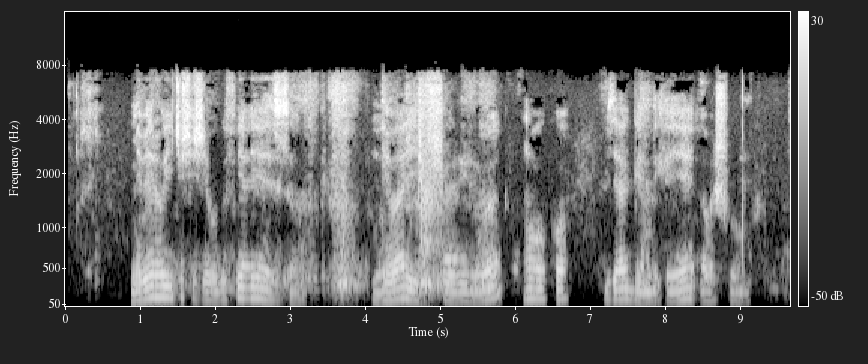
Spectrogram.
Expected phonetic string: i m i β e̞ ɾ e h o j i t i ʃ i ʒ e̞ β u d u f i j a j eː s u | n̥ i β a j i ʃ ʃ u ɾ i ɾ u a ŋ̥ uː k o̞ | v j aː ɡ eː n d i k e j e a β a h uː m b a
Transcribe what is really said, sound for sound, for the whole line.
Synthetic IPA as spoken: i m i β e̞ ɾ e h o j i t͡ʃ i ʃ i ʒ e̞ β u ɡ u f i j a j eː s u | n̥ i β a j i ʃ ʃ u ɾ i ɾ w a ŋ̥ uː k o̞ | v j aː ɡ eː n d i k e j e a β a ʃ uː m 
